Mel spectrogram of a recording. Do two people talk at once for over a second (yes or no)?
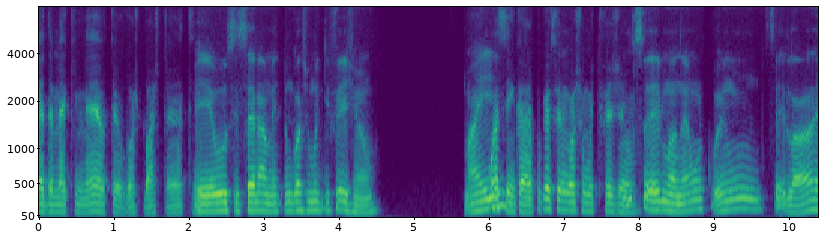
no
